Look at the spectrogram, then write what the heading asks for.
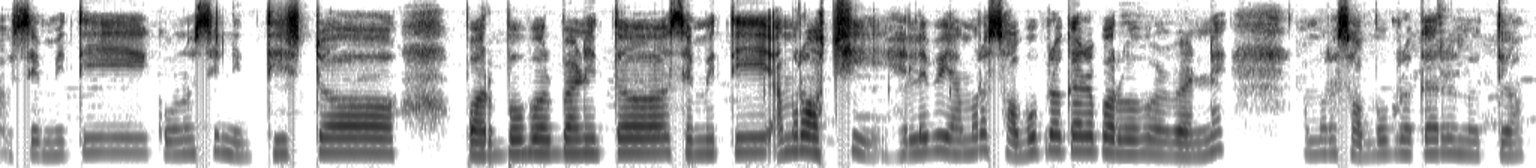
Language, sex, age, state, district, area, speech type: Odia, female, 18-30, Odisha, Kendujhar, urban, spontaneous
